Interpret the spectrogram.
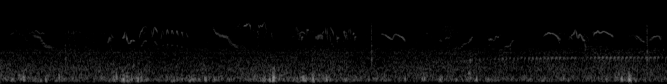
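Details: Yellow wagtails of subspecies Motacilla flava superciliaris give many thin, slurred, high notes that overlap quickly, over a steady low rumble like distant traffic or wind.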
